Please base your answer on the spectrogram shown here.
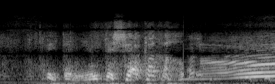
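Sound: cow mooing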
